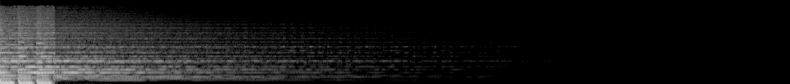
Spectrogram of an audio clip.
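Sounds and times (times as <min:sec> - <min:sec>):
cinematic intro music: 0:00.0 - 0:03.6.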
